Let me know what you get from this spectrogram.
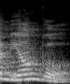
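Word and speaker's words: Nyong'o: actriz eh, fue no, Lupita Gongyo o algo así, no sé cómo se pronuncia. Lupita. – ah, Lupita Nyongo. Este...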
